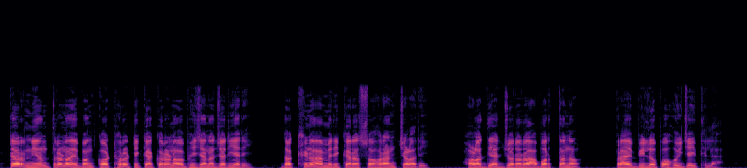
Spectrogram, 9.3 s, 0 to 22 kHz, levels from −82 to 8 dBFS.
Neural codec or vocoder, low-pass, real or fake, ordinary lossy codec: none; 10.8 kHz; real; none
